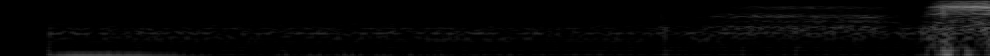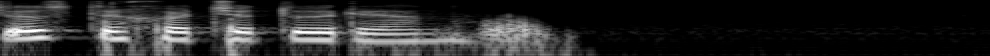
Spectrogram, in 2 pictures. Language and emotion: Russian, neutral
